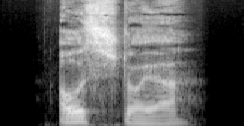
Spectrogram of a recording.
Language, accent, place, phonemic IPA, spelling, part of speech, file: German, Germany, Berlin, /ˈaʊ̯sˌʃtɔʏ̯ɐ/, Aussteuer, noun, De-Aussteuer.ogg
- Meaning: dowry; trousseau; usually restricted to household goods and fabrics given to the bride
